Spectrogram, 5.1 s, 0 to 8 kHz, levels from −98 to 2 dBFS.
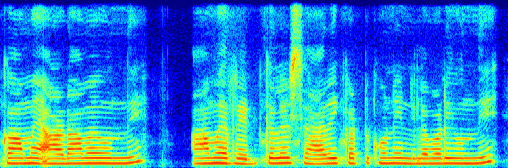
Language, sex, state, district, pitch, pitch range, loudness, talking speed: Telugu, female, Telangana, Mahabubabad, 235 Hz, 230-245 Hz, -15 LUFS, 120 wpm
